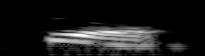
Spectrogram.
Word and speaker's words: fior: Pero si estoy diciendo fior, tengo que estar atento a que esta I no es una I fior, además de que no hay ninguna indicación de acento, sino que es un diptongo. Entonces, fior.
